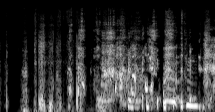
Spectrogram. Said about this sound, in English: Sorry, my dog's at my bedroom door and she wants in.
